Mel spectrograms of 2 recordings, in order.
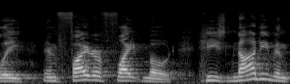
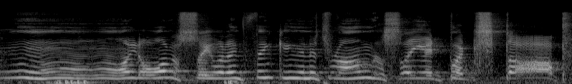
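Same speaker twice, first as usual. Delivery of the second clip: high, soft, strained whine; pitched-up tearful begging; mock whimpering; 8 semitones higher, 4 dB quieter, slower than usual. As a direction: plead as if near tears, hammed-up. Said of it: "Is that vivid enough?".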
